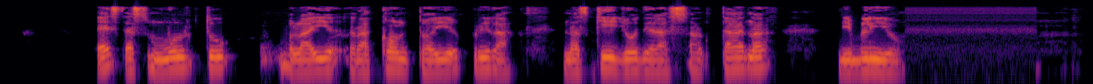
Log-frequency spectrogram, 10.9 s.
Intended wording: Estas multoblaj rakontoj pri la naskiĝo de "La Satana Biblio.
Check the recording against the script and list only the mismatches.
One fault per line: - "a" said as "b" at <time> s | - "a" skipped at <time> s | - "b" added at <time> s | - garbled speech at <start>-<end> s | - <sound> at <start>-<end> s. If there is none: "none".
none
